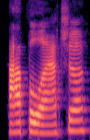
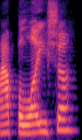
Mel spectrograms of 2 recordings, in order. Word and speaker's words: Appalachia: But isn't like Appalachia, that's how you say it, not Appalachia, Appalachia.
